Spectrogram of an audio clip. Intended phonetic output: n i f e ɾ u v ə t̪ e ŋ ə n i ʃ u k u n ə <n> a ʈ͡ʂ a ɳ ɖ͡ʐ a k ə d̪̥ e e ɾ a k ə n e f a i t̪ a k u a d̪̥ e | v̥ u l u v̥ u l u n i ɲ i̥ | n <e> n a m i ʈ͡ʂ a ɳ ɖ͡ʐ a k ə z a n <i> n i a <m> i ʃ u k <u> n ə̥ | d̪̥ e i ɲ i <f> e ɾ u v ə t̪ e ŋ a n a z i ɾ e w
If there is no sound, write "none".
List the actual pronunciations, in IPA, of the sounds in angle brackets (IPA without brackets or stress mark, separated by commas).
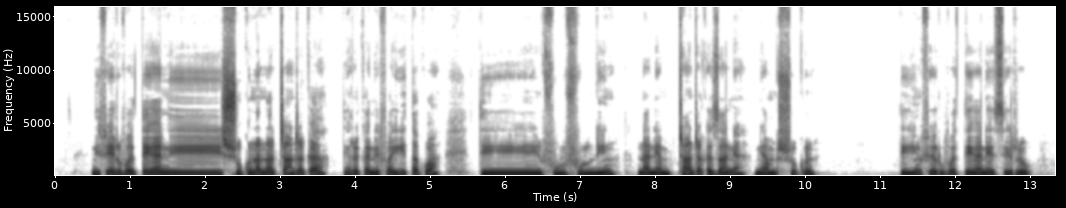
n, a, a, m, u, f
